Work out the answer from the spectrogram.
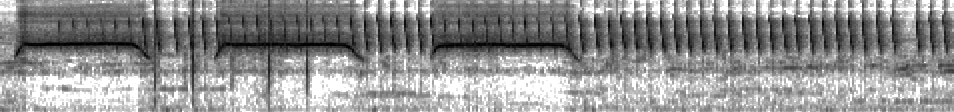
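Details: Plain prinia (known locally as ciwah or klik klik bird), singing strongly: three whistle-backed clicking phrases, each about a second and a half, then an unbroken run of fast, evenly spaced high ticks.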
